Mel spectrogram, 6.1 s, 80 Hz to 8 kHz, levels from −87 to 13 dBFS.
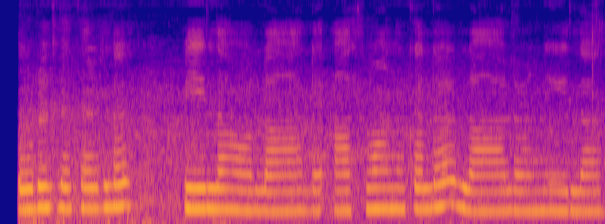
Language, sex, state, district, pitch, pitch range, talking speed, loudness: Hindi, female, Rajasthan, Bikaner, 225 Hz, 215-235 Hz, 140 wpm, -15 LUFS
